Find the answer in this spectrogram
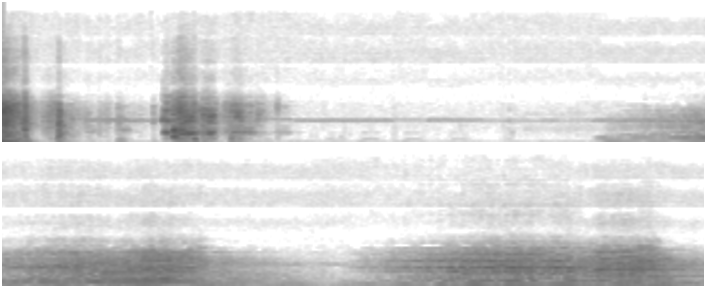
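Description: A sharp thump and a short cry at the very start, a brief lull, then a slow, sorrowful film score of bowed strings (violins and cellos) that comes in about four and a half seconds in and swells twice.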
